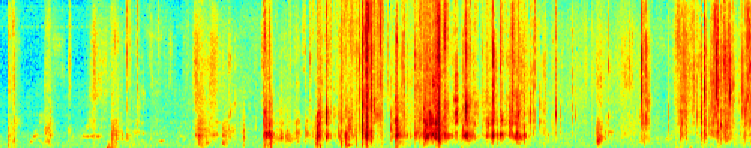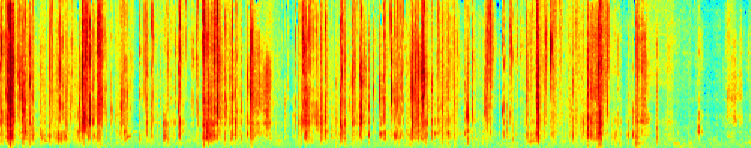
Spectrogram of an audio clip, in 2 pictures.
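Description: Foil wrapper of a baseball card pack crinkling and tearing in irregular crackly bursts as it is ripped open and peeled off the cards, starting a few seconds in.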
